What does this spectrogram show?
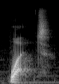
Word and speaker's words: what: But, this word is just the w sound plus the schwa sound plus a t, what. And of course, you can stop that t, what.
